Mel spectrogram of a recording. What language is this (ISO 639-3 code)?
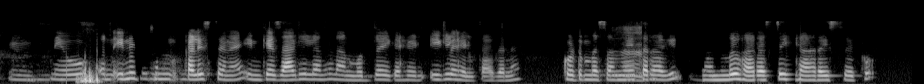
kan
